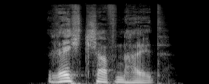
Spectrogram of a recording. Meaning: righteousness, probity
- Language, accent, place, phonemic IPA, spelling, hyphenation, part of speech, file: German, Germany, Berlin, /ˈʁɛçtˌʃafənhaɪ̯t/, Rechtschaffenheit, Recht‧schaf‧fen‧heit, noun, De-Rechtschaffenheit.ogg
